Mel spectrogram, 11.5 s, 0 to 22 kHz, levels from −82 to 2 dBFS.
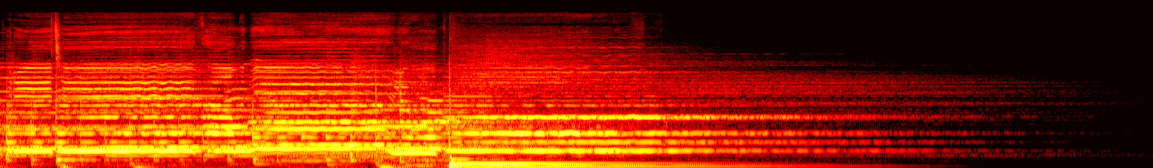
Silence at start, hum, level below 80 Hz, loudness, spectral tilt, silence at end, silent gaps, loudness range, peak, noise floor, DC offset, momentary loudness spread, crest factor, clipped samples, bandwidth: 0 s; none; -28 dBFS; -13 LUFS; -5.5 dB/octave; 3.5 s; none; 12 LU; 0 dBFS; -72 dBFS; under 0.1%; 14 LU; 14 dB; under 0.1%; 16 kHz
